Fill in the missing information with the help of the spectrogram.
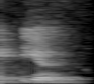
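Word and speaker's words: heir: तो ये बहुत इंपॉर्टेंट वर्ड है, इसको बहुत सारे स्टूडेंट को लगता है कि ये हेयर वर्ड है, जबकि हेयर और ये वाली स्पेलिंग में बहुत ही डिफरेंस है, ध्यान रखें। ये हेयर है और ये एयर है। यहाँ पर आपका एच साइलेंट होता है, यहाँ से आप पढ़ोगे एयर।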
